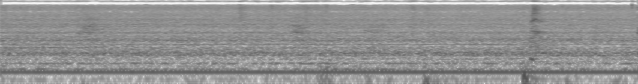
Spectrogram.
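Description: A steady low mechanical hum, heard in a small bathroom, with two soft thumps near the end.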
